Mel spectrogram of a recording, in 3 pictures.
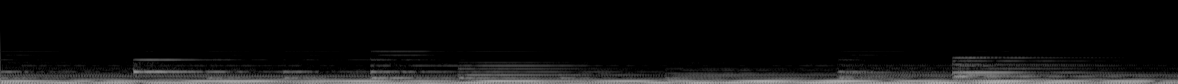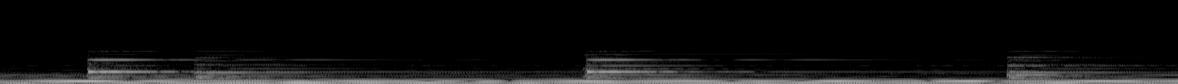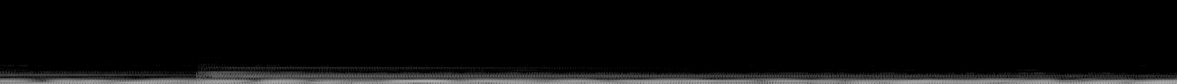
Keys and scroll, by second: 30.5 shift+s.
